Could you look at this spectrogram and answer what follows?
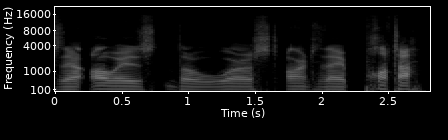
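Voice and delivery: slow, lightly voiced Snape drawl; a hint of Snape sneering at Potter; Snape impression. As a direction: languid mock-teacher drawl, half-serious. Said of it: "I got a good Snape".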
